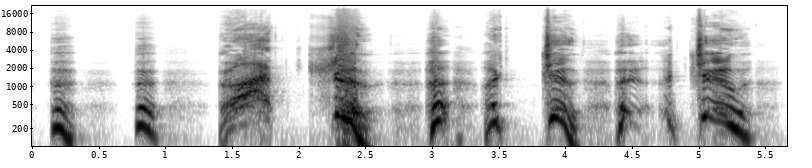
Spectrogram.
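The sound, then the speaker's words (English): A voice acts out a run of sneezes by a story character with a very bad cold: one big sneeze followed by two more. Each is built from gasping intakes and a sharp, breathy burst, in a quick, uneven series of loud vocal bursts. “Just as Fred started to open his mouth to speak, he let out a big sneeze, followed by two more.”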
